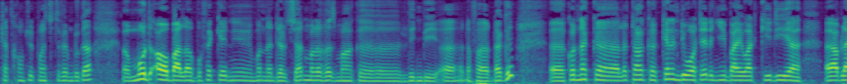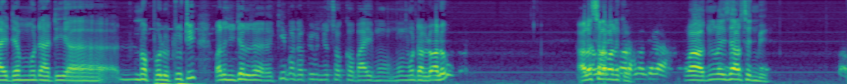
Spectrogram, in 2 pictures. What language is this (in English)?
Wolof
